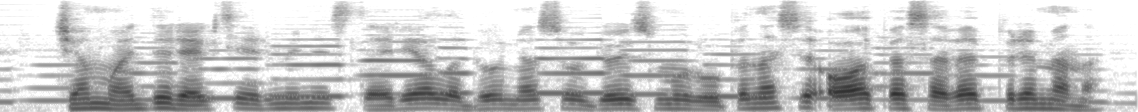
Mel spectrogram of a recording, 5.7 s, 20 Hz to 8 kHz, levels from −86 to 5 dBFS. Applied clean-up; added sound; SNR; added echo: none; Wind instrument, woodwind instrument; 16 dB; none.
